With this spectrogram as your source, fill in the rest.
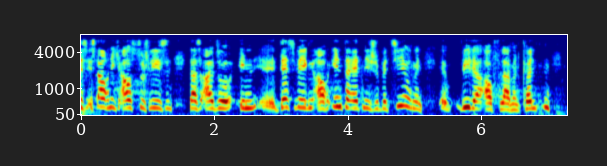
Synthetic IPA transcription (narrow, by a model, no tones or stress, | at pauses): ɛsɪstaʊxnɪçtʔaʊst͡suʃliːsn̩d̥asʔalzoɪndɛsv̥eːɡŋ̩aʊxʔɪntɐɛtnɪʃəbət͡siːʊŋən | viːdɐʔaʊflamənkʰœntn̩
